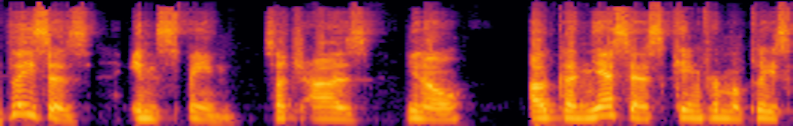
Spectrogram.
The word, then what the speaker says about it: Alcaneses: People don't know how to pronounce my last name because it has an Enya, which is a special character in Spain. and my last name is Spanish. It's Alcaneses. It's pronounced Alcaneses.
